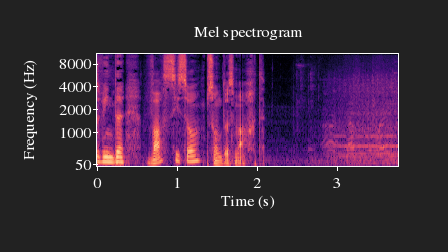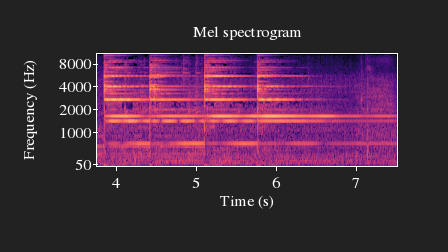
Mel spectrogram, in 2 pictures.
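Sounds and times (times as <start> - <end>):
speech: 0.0 - 2.2
bell rung at a lake shore to call a boat: 3.4 - 7.5.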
